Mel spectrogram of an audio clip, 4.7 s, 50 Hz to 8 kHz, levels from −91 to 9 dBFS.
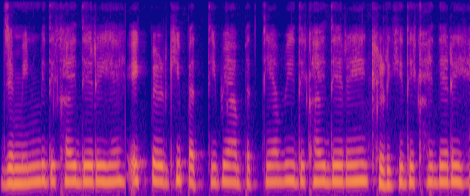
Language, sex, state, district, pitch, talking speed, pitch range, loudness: Hindi, female, Chhattisgarh, Sukma, 200 Hz, 270 wpm, 195-205 Hz, -26 LUFS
